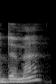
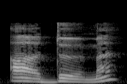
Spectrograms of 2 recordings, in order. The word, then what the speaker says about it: demain: je ne vais pas dire à deux mains non je vais dire à demain et je ne vais pas dire mes deux seins non je vais dire médecin donc la règle ici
